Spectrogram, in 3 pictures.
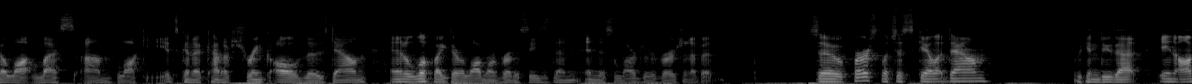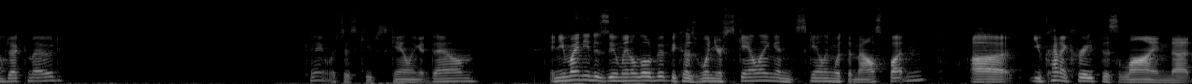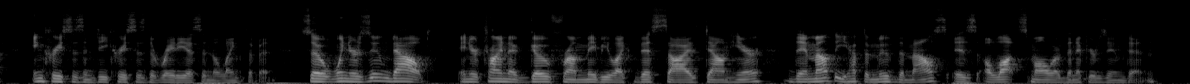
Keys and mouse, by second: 0.0-6.5 middle drag, 6.5-7.5 drag, 9.0 s, 13.2-13.6 middle drag, 16.0 click, 16.0 s.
